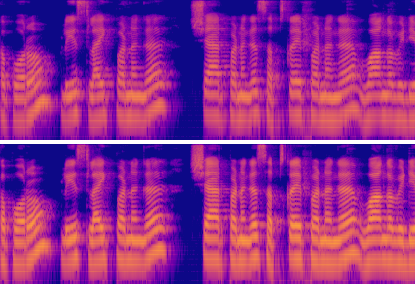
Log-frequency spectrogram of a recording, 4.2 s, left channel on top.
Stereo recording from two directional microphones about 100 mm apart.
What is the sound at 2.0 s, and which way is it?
Speech, 50° right (ahead or behind).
